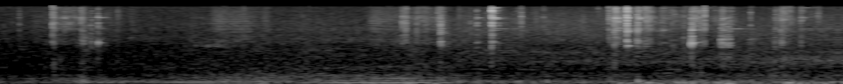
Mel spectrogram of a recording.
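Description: Long metal tongs clinking as they are worked in a wood fire pit: a few light clicks early, then a quick cluster of clinks about four and a half seconds in.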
